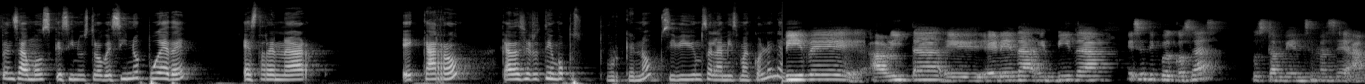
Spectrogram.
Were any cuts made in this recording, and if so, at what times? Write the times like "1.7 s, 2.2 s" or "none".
7.8 s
